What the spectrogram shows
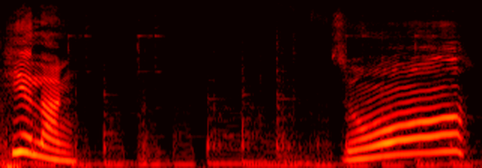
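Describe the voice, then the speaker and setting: A woman streaming a game, chatting excitedly with her co-player and the viewers and exclaiming in quick bursts. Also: high voice, faint music behind. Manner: jumpy, exclaiming, repeats words in bursts. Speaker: gaming YouTuber. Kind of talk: excited gameplay chat.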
